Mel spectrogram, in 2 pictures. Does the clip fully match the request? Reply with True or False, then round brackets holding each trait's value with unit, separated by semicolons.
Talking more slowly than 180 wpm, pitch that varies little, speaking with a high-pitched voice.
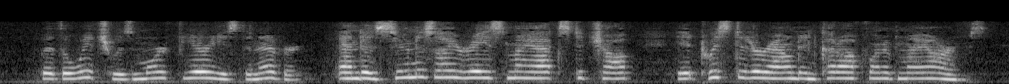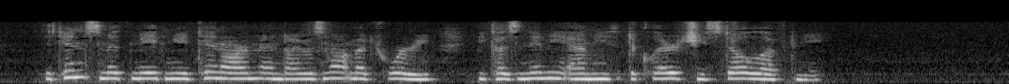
True (145 wpm; 2.1 semitones; 270 Hz)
